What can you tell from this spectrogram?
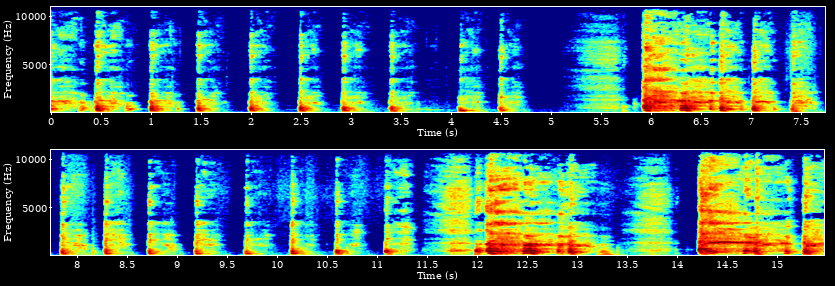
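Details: Adult morning coughing with a sore throat: repeated short coughs, some wetter and deeper, as the cough descends into the chest; a chesty cough.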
